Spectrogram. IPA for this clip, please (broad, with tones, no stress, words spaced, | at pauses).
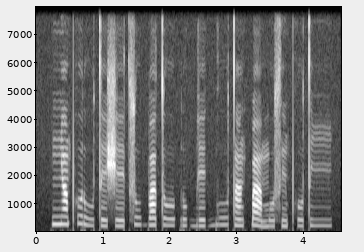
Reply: ɲã˦pʰʊ˦ɾuː˨te˨ ʃe˨t͡su˦ ba˦tʊ˦ | ɾu˨ɡ͡beː˨ ɡ͡buː˦ tã˦ k͡pa˦˨ mo˨sĩ˨ pʰo˦ tiː˦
